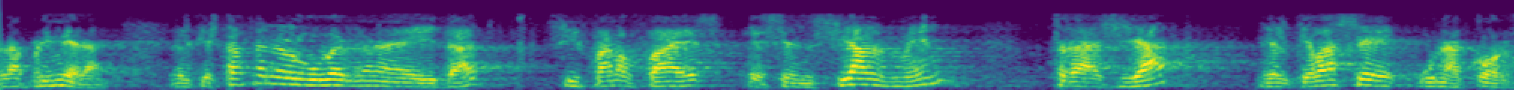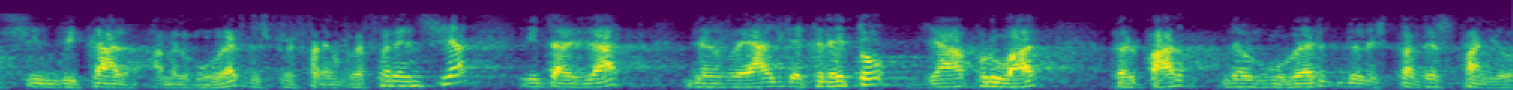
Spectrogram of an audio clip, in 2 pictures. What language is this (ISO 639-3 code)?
cat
